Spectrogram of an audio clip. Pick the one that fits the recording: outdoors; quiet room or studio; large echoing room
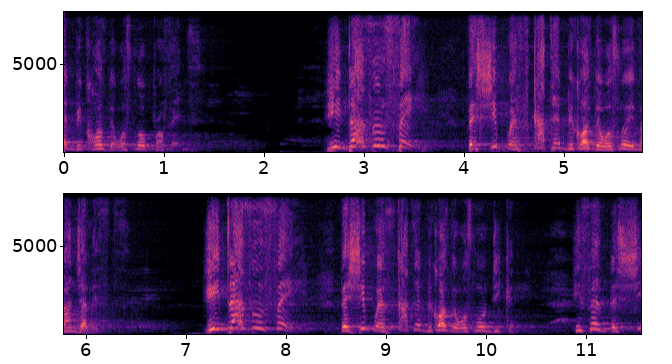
large echoing room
